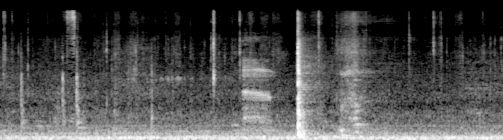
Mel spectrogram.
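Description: Hands fitting a turbo heat blanket around a turbocharger in an engine bay: scattered small clicks of parts being handled, with one sharp knock a little past the middle, over a steady low hum.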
